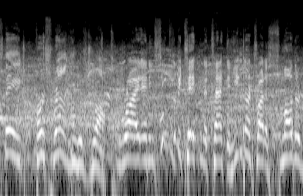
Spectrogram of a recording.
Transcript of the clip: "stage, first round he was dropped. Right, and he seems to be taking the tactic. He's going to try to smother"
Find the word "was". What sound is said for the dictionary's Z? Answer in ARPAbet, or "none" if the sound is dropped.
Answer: Z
